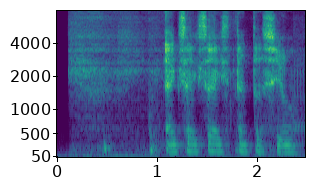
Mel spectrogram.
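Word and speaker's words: XXXTentacion: It's Changes by, and I can't say the name, so I gotta play this video of, it's Changes by XXX Tentacion. Tentacion.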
